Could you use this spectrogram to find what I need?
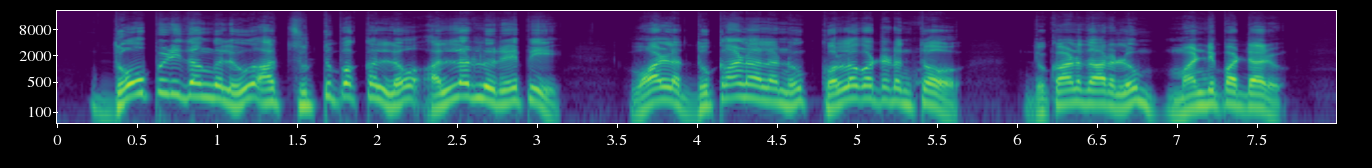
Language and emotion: Telugu, angry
